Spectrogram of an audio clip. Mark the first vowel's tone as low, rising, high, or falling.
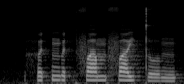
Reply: rising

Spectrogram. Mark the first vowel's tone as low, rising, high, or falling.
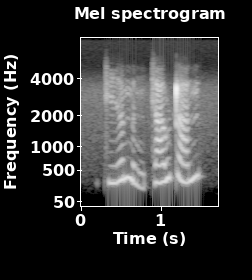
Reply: rising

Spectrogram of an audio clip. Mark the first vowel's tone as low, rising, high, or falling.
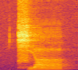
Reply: falling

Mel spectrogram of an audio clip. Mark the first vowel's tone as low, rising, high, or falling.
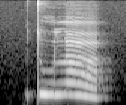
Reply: high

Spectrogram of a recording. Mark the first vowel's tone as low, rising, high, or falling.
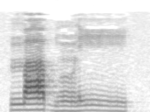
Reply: high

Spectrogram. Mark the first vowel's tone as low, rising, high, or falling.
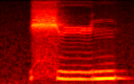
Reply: rising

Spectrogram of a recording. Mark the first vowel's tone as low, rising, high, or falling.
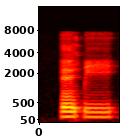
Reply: high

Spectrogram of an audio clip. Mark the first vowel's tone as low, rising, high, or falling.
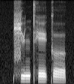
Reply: high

